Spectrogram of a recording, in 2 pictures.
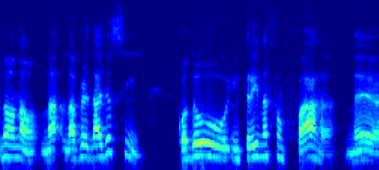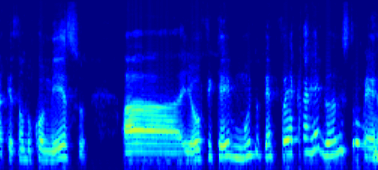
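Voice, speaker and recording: Against a quiet background, a man speaks at a very slow pace. His high pitch makes very wide swings. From Brazil, interior of São Paulo state (Ilha Solteira). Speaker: musician and band conductor. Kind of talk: casual interview chat.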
